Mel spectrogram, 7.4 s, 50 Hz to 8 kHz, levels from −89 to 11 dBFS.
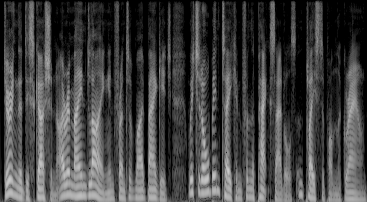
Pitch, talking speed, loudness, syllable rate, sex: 120 Hz, 205 wpm, -19 LUFS, 5.4 syllables/s, male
